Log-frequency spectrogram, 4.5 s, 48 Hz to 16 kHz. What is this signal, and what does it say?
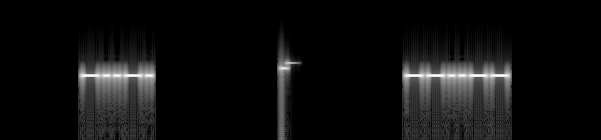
Morse code, heard as a keyed tone, about 30 wpm, 700 Hz. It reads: / ,
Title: Single Character (Letter:Number:Punctuation:Prosign) Alt 30wpm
